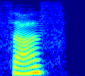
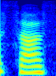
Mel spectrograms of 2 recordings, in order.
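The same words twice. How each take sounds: First: सास with the आ nasalised through the nose, like सांस; nasal vowel demo. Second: सास with a plain oral आ, no nasal sound; plain vowel demo. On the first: Teacher contrasts nasal सांस for Malayalam learners, nasalised. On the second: Teacher contrasts oral सास for Malayalam learners, no nasal. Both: Shown as a demonstration. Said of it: "निर्नुनासिक स्वर के बदले अनुनासिक स्वर".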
